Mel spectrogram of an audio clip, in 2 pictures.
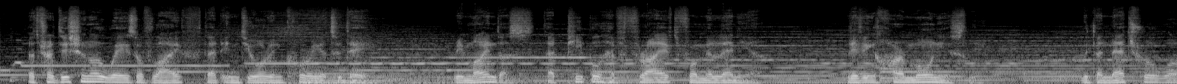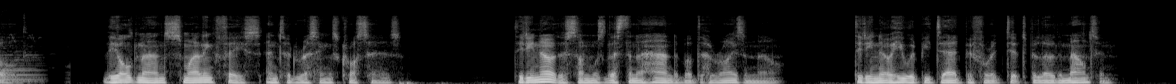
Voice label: English; Male, 40s-50s

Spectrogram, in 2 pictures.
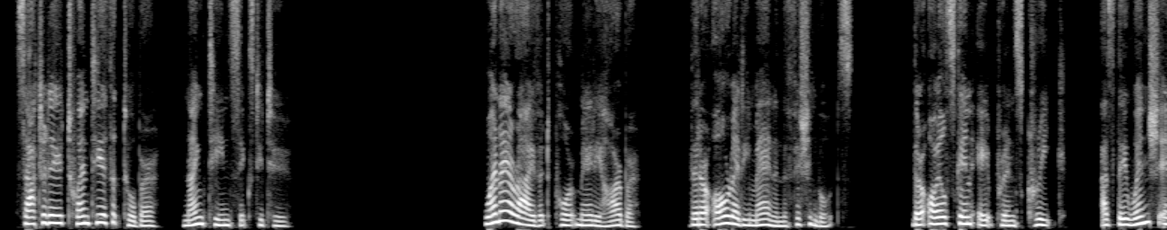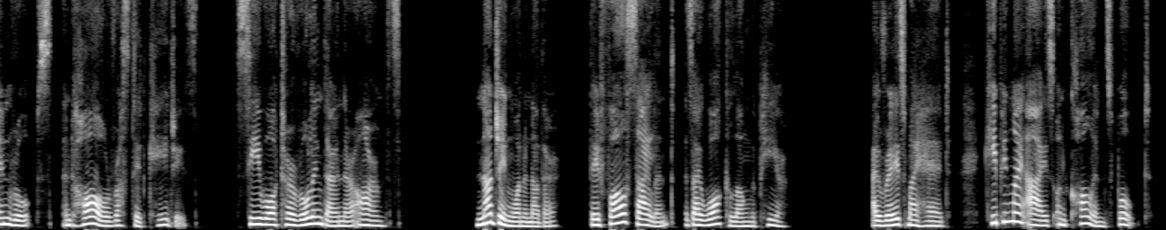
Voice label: Audiobook, Female, Scottish

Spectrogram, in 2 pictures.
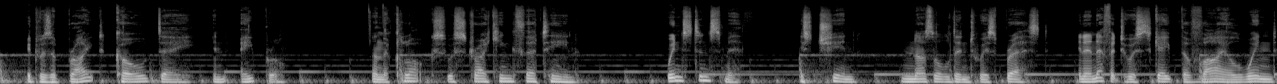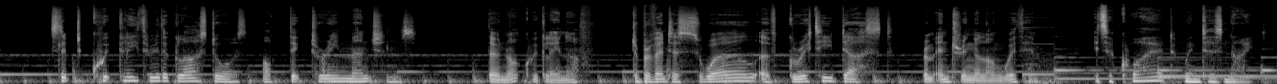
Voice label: Narration

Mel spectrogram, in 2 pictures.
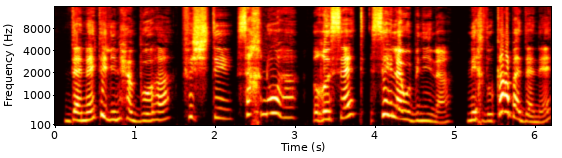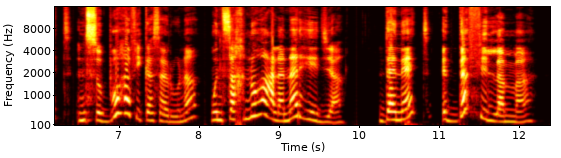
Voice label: ARABIC

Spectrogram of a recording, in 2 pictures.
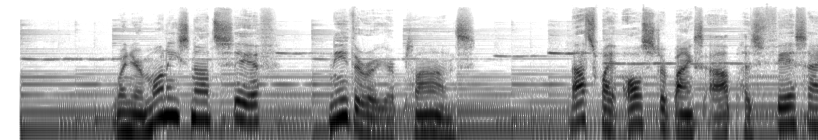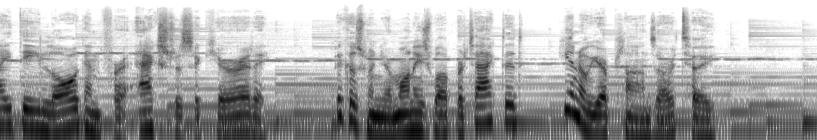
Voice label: Commercial; 20s-30s. Male. Northern Irish.; Commercials

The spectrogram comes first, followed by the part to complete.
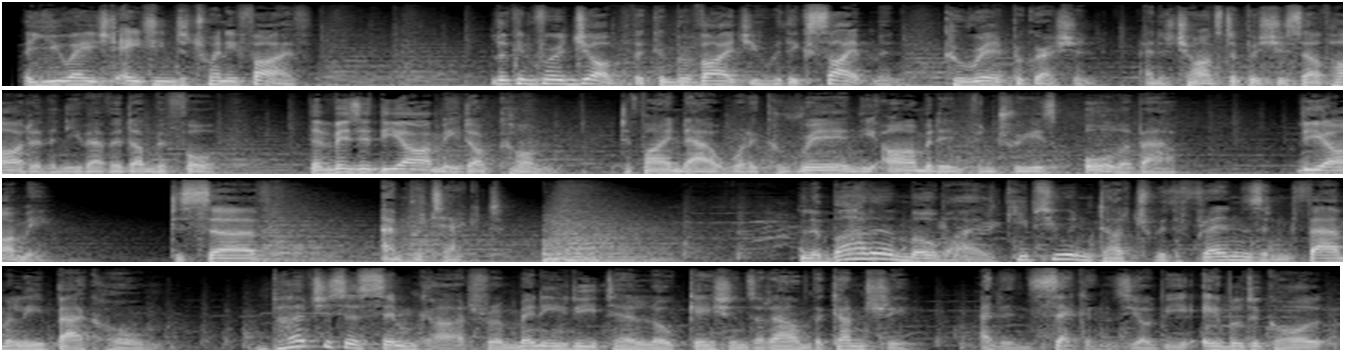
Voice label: Commercials

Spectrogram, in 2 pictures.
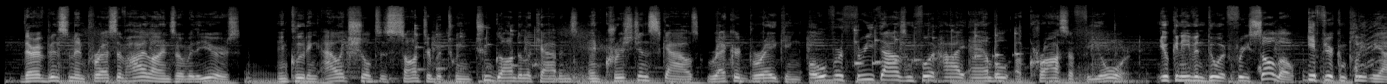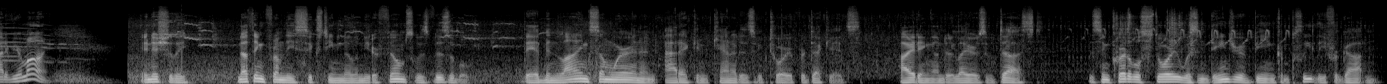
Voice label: Narration

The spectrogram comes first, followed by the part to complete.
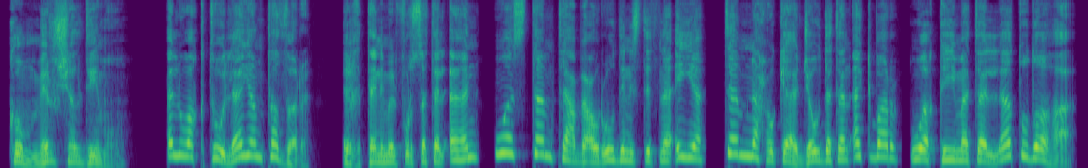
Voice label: Arabic

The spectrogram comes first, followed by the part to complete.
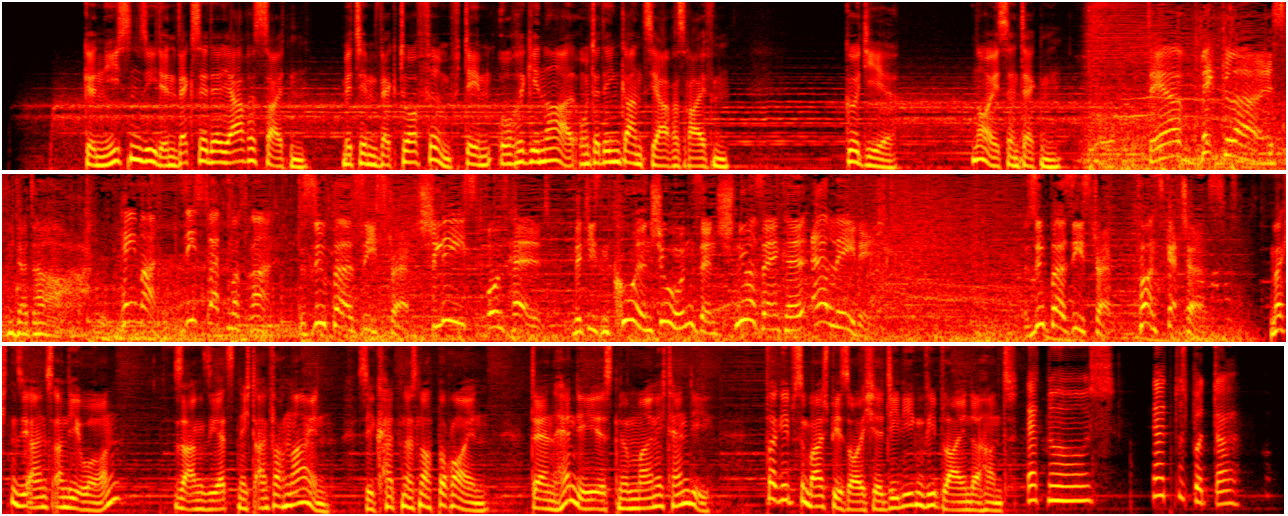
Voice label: German Voice overs

